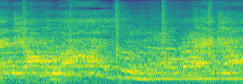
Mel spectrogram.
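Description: Raised voices in wordless praise: a woman calling out through a microphone while an audience shouts along, with a held note starting about one and a half seconds in.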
